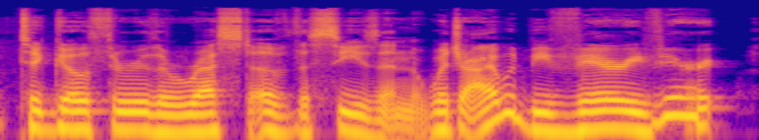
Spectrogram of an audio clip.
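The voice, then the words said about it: Voice cracks mid-sentence. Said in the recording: “my voice cracked so terribly”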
